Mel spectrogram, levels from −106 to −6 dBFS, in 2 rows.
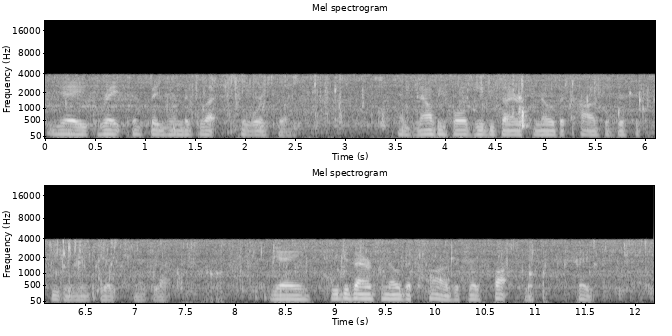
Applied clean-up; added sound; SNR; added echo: none; Sink (filling or washing) / Water tap, faucet; 1 dB; none.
